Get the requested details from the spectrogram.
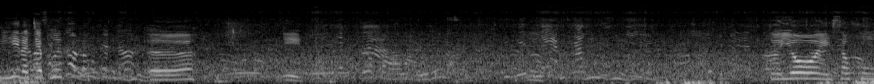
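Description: Several adults talk and call out loudly with animation nearby.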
